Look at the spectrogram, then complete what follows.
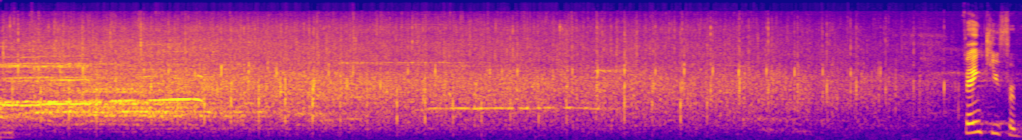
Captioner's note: cheers/applause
